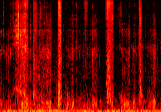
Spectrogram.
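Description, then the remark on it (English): Prawn cocktail crisps being crunched, a run of sharp, brittle bites and chews over about three seconds, fairly loud and irregular, with no talking. “Crunchy at first.”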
